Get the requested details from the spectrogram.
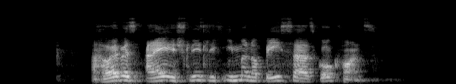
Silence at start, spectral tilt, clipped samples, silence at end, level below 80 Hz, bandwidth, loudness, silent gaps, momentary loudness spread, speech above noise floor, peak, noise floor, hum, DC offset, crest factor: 0.9 s; -5.5 dB/octave; under 0.1%; 0.9 s; -64 dBFS; 9.2 kHz; -18 LUFS; none; 9 LU; over 72 dB; -2 dBFS; under -90 dBFS; none; under 0.1%; 18 dB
